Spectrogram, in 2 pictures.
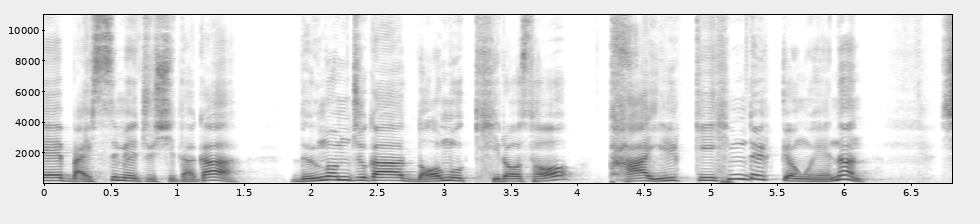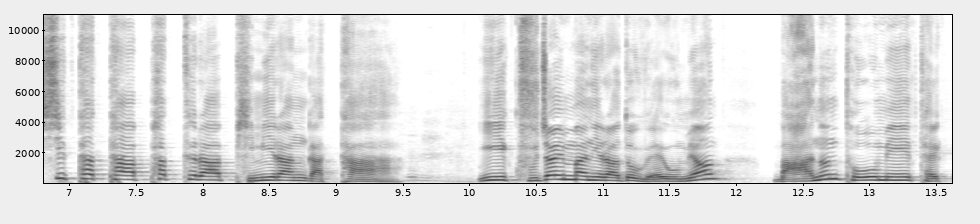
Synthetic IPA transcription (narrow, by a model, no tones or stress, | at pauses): emaɭs͈ɯmɦe̞d͡ʑuɕʰidaɡa | nɯŋʌmd͡ʑuɡanʌmukiɾʌsʰʌ | taiɭk͈içimdɯɭk͈jʌŋue̞nɯn | ɕʰitʰatʰapʰatʰɯɾapimiɾaŋɡatʰa | ikud͡ʑʌɭmaɲiɾadowe̞umjʌn | manɯntoumitwe̞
